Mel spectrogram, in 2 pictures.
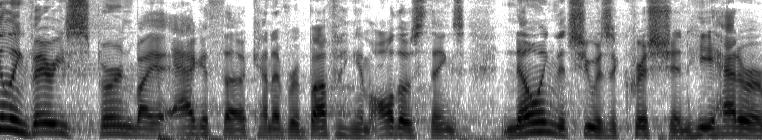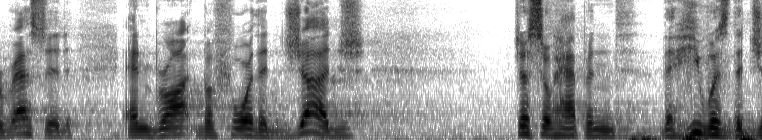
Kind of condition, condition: setting, large echoing room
